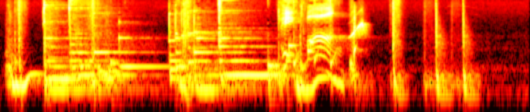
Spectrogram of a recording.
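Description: A brief, loud snippet of a children's song: bright, childlike singing over chiming, tinkly instruments for about three seconds, then it breaks off into a few scattered knocks and short sounds.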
